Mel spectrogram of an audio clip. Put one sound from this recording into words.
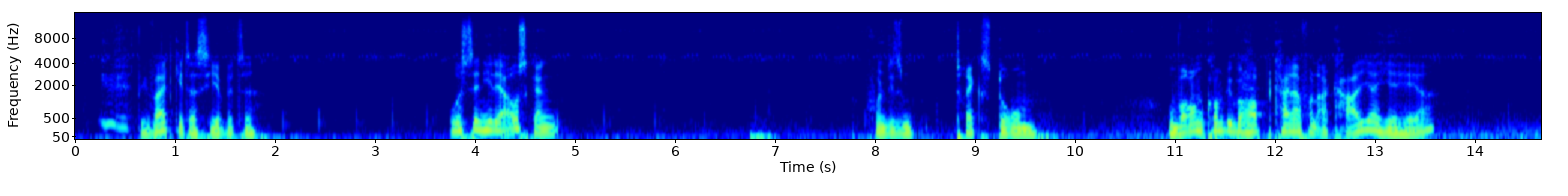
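A man talks with animation into a close microphone, in bursts.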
